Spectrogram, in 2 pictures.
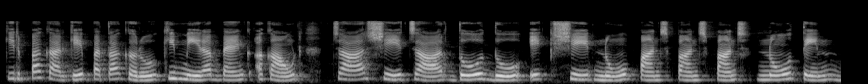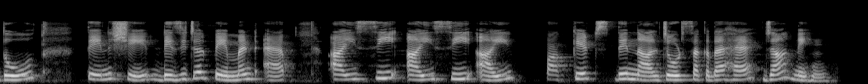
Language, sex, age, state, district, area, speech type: Punjabi, female, 18-30, Punjab, Gurdaspur, rural, read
